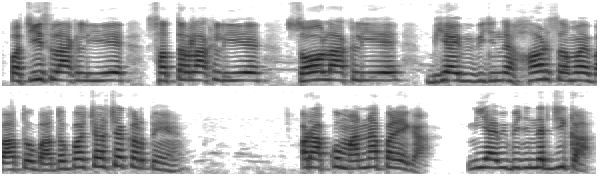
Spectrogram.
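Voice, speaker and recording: Over dull audio, a man with a very high-pitched voice hosts entertainment news commentary online. His YouTube delivery is informal, and he keeps circling back to restate his points for emphasis.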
